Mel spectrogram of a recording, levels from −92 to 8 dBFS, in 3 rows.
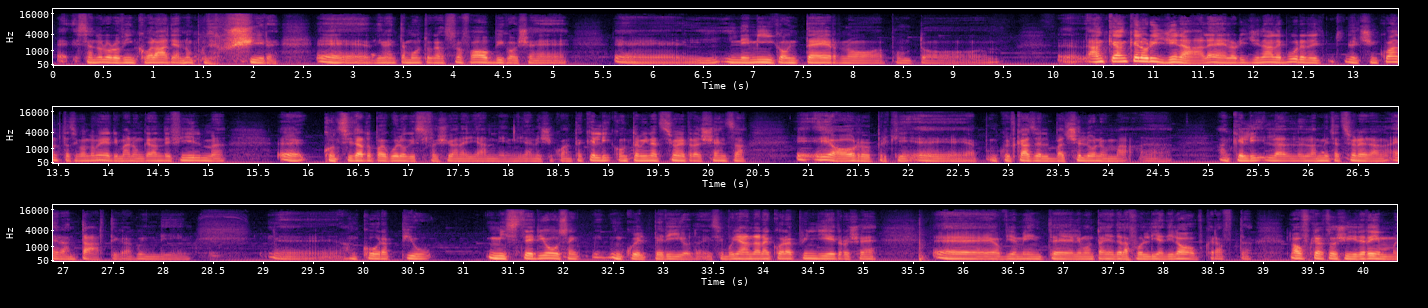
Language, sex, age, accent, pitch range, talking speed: Italian, male, 50-69, native, 120-145 Hz, 140 wpm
